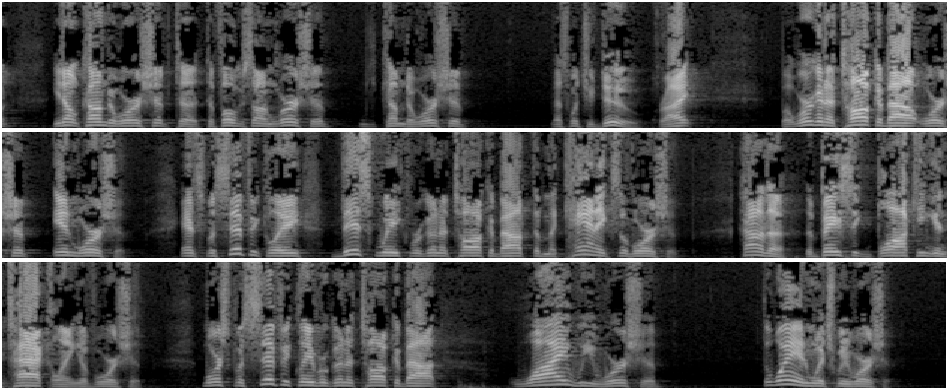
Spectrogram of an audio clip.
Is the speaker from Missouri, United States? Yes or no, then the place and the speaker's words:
yes; Kansas City, Missouri, United States; See, I grew up Catholic, and in the Catholic Church, I grew up in St. Charles Parish in Kansas City.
